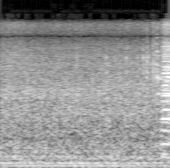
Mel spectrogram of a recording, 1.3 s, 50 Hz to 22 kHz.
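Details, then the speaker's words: 1953 Chevrolet Bel Air hardtop, engine warm with temperature near half and oil pressure 30 psi; a short, clear, brassy taxi-like toot over a low engine rumble; horn works normally. "horn works. Actually sounds really cool. I want to use these for taxis. It reminds me of a taxi for some reason."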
